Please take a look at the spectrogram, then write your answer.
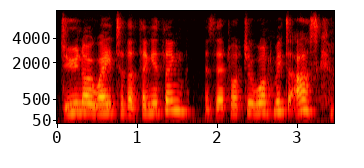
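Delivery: high-pitched in-character yell, played for comedy; yelling out in Giant. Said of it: "Yells out in Giant".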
